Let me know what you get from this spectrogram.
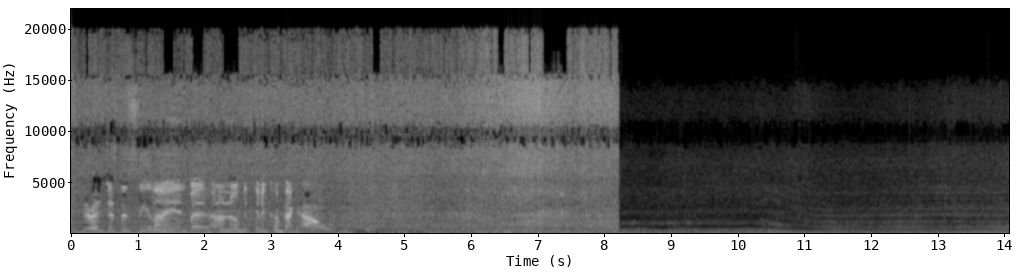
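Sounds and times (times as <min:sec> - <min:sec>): surf washing over rocks: 0:00.0 - 0:08.2
wind buffeting microphone: 0:00.0 - 0:14.0.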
